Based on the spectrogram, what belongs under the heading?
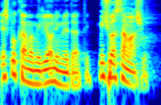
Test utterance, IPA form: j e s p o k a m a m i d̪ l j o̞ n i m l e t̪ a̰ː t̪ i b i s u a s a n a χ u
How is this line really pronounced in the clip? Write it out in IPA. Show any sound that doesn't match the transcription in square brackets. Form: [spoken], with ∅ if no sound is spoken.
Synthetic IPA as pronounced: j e [ʃ] p o k a m a m i [∅] l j o̞ n i m l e [d̪] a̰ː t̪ i [m] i [ʃ] u a s a [m] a [ʃ] u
